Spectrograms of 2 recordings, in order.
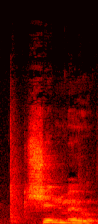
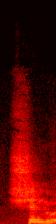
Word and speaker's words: Shenmue: Shenmue. Is that how you pronounce it? Shenmue, I think.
